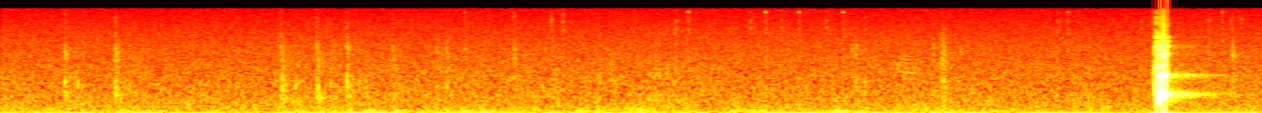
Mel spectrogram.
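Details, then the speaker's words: Person with ongoing hiccups while talking and playing a video game: a single sharp, abrupt hiccup in a quiet room with faint clicking in the background. "I'm telling you it's the hiccups see I'm not actually bad it's just the hiccups"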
